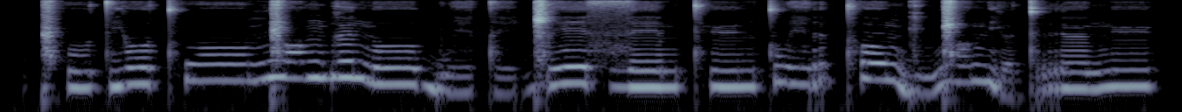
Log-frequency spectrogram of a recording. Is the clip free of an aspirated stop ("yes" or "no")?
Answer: no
